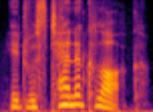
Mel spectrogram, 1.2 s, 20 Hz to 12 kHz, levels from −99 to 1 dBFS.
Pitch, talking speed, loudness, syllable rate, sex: 215 Hz, 210 wpm, -18 LUFS, 5.1 syllables/s, female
